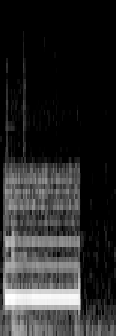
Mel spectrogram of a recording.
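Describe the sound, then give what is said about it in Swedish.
Ringback tone of an outgoing telephone call: a single steady, mid-pitched tone lasting about a second, then fading to faint background hiss. “Så vi verkligen. passar på att ringa.”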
